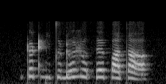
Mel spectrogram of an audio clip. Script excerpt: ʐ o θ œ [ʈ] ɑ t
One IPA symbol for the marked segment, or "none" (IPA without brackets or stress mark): p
